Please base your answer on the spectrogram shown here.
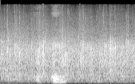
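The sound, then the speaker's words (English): Audience applause greets a guest called up onto a stage, a steady wash of clapping hands lasting the whole stretch at moderate, even loudness, with a faint voice briefly audible underneath. “give a round of applause to Houston”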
